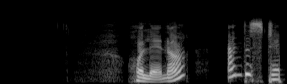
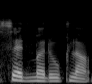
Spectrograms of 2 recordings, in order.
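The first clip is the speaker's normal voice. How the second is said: usual speaking voice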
